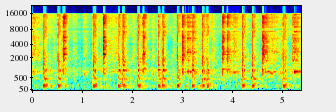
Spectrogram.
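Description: Street drummer playing a set of plastic buckets with sticks: a fast, steady rhythm of sharp hits, with a hollow low tone under sharper clicking strikes.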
